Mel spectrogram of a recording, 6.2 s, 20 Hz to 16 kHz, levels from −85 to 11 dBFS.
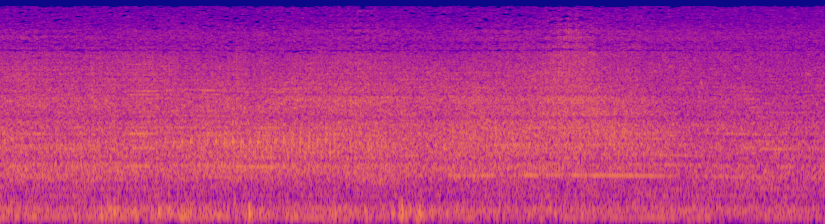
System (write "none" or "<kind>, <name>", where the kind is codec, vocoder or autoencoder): none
